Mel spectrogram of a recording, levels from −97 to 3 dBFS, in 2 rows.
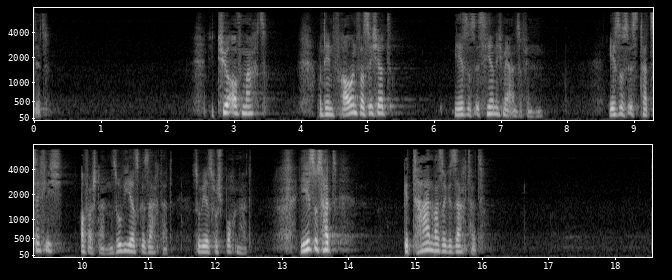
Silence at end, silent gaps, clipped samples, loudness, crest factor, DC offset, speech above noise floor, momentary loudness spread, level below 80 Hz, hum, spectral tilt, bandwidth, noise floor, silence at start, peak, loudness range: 2.55 s; none; under 0.1%; -29 LUFS; 26 dB; under 0.1%; 45 dB; 20 LU; -80 dBFS; none; -6 dB/octave; 7.4 kHz; -74 dBFS; 0 s; -6 dBFS; 6 LU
